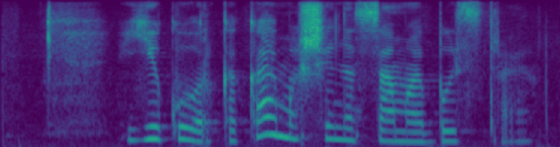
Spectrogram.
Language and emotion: Russian, neutral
